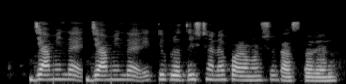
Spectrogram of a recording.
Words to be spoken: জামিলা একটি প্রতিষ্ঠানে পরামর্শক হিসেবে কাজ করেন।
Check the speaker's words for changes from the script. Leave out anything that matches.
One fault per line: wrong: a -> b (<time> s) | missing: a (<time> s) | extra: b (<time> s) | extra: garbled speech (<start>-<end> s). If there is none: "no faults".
extra: জামিলা (0.9 s)
missing: হিসেবে (2.8 s)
